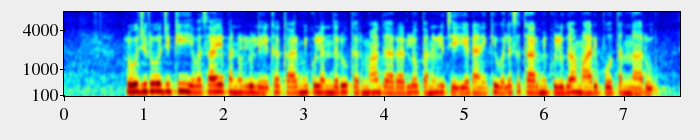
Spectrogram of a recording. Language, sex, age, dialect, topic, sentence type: Telugu, female, 25-30, Central/Coastal, agriculture, statement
